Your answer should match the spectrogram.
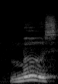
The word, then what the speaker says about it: mousse: This is spelled a different way. M O U SS E, which I believe is French moose. M O S E is the um animal.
